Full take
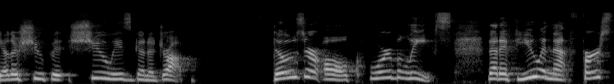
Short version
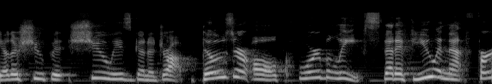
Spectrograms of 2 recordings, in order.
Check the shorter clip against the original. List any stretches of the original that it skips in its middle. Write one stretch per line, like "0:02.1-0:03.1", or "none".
0:01.9-0:02.6
0:04.4-0:04.7

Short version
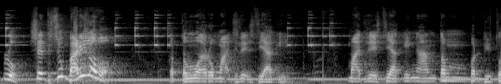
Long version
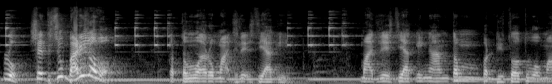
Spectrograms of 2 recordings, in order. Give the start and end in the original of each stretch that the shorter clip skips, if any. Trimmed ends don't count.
0:03.3-0:03.4

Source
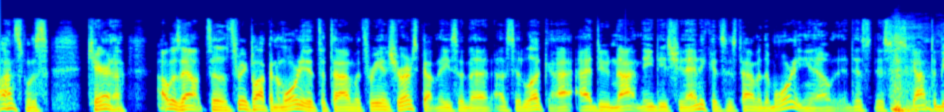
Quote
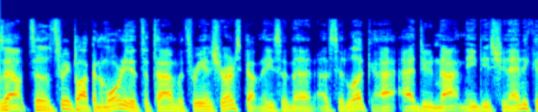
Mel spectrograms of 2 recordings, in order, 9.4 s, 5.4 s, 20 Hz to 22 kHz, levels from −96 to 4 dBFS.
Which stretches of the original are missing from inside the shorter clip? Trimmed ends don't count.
none

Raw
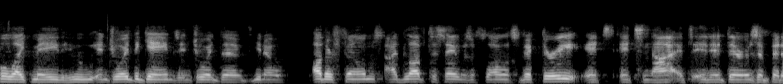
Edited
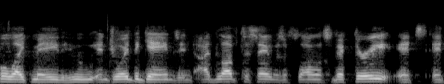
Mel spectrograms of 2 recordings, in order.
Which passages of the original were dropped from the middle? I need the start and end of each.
0:01.9-0:03.8

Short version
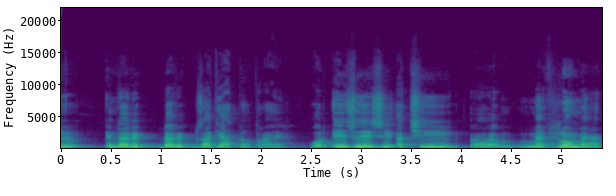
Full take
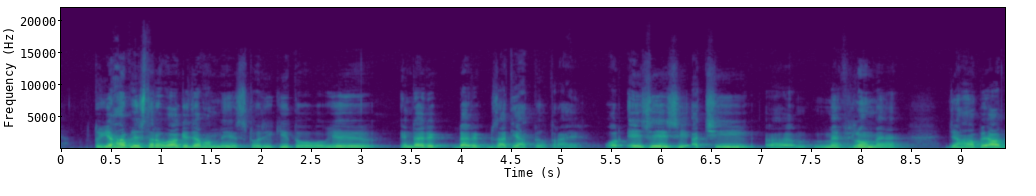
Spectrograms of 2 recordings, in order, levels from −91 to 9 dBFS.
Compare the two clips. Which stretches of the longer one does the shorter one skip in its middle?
none

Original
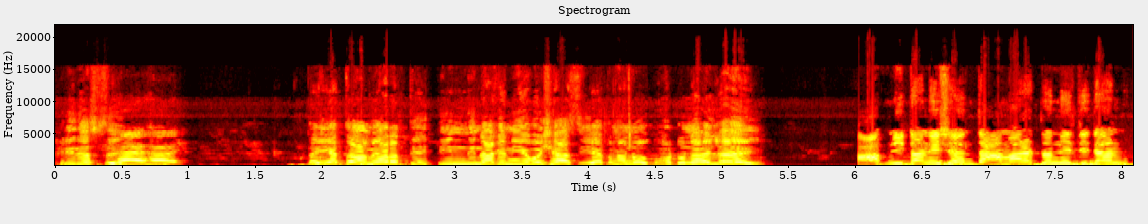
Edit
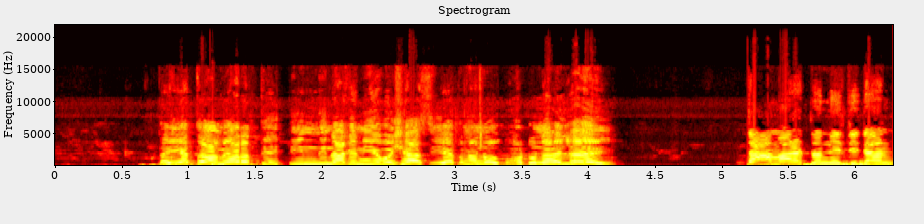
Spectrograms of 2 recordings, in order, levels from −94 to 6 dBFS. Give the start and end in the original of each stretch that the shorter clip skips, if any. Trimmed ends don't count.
0:06.2-0:06.9

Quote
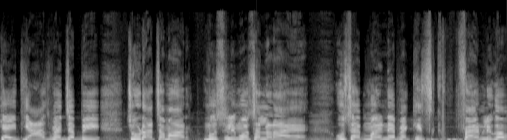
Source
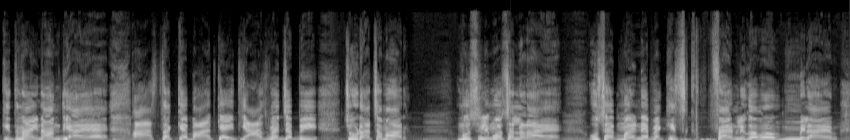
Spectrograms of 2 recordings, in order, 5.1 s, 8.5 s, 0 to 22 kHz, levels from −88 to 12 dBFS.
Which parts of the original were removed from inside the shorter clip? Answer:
0:04.1-0:04.5

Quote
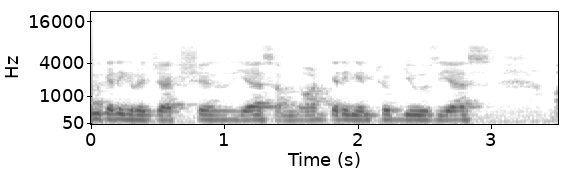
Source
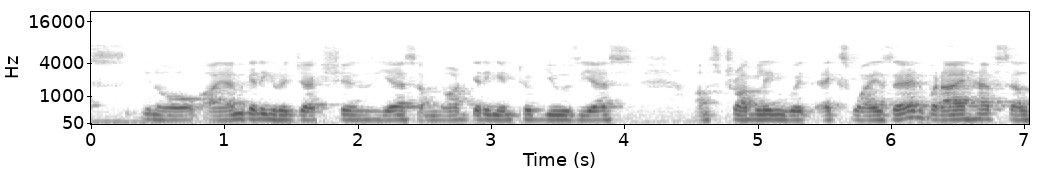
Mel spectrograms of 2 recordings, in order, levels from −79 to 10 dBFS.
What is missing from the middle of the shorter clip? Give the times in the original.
none

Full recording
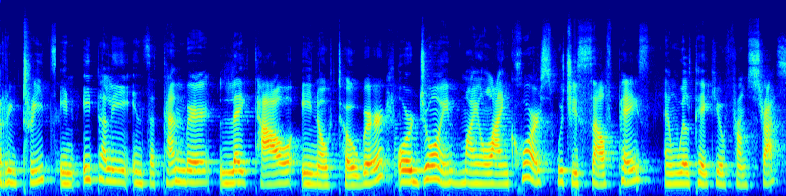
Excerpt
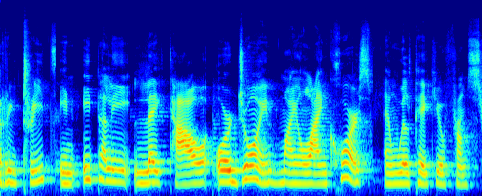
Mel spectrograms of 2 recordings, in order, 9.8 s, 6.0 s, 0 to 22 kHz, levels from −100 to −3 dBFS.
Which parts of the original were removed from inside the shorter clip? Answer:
0:01.6-0:02.7
0:03.7-0:04.9
0:06.9-0:08.1

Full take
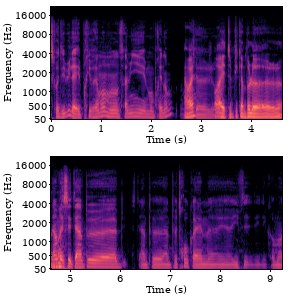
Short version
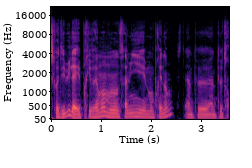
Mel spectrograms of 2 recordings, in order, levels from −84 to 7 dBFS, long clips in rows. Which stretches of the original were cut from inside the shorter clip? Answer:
0:02.4-0:06.2

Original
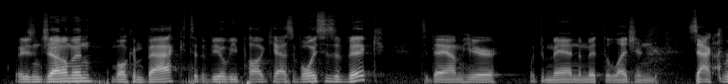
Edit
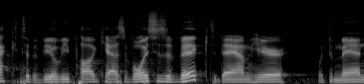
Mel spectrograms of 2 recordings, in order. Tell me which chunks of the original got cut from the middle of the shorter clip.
0:03.8-0:04.2

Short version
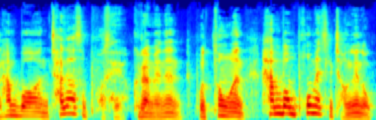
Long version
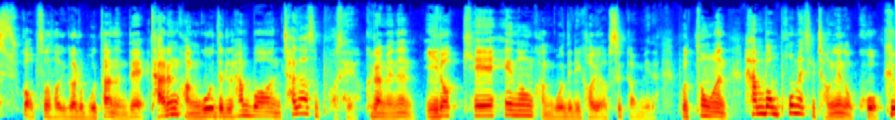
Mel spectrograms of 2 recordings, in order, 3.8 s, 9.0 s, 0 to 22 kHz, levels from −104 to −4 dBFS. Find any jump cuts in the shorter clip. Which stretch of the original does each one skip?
0:04.2-0:06.7

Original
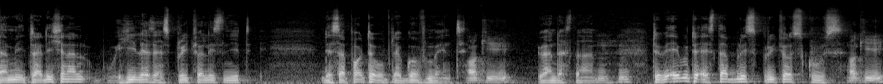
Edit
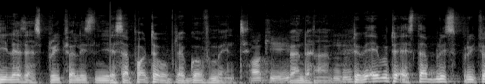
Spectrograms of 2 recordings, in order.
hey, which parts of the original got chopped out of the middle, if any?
0:02.4-0:03.3
0:05.4-0:06.2

